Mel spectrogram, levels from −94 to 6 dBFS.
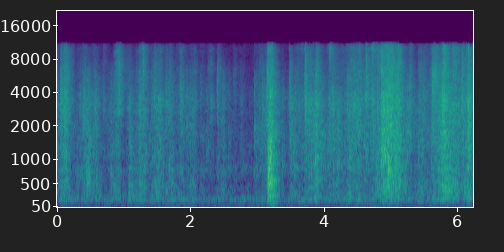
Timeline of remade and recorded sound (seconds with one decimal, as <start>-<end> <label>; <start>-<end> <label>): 0.0-1.2 recorded; 1.2-1.7 remade; 1.7-2.2 recorded; 2.2-2.8 remade; 2.8-3.8 recorded; 3.8-5.1 remade; 5.1-6.2 recorded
